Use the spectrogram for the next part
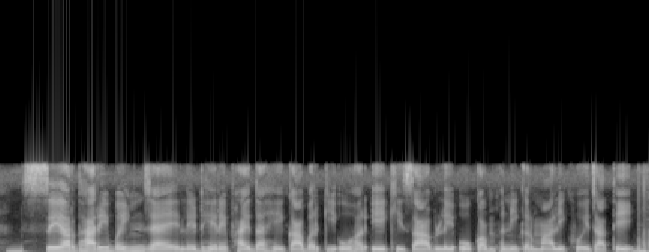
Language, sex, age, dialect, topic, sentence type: Chhattisgarhi, female, 18-24, Northern/Bhandar, banking, statement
